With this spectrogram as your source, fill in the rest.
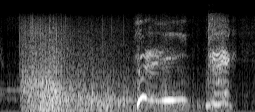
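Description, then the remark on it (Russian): A deep, rumbling blast set off with a detonator gives way to roaring, crumbling debris as a roof caves in, followed by a brief rising whine and one last short burst of rubble. “Все, кровля обвалилась не над роботами, а над нами.”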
